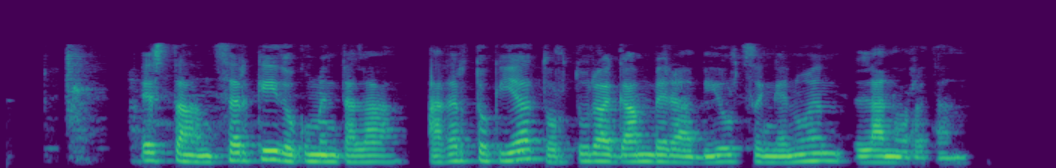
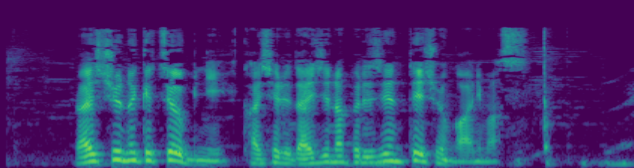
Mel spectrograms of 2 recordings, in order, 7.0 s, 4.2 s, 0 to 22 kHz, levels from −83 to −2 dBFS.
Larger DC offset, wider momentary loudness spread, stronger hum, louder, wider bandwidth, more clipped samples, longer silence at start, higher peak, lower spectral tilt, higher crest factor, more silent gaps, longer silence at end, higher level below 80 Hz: neither; about the same, 13 LU vs 11 LU; neither; about the same, -25 LUFS vs -24 LUFS; second, 8 kHz vs 11.5 kHz; neither; about the same, 0.45 s vs 0.5 s; second, -10 dBFS vs -4 dBFS; first, -5.5 dB/octave vs -4 dB/octave; second, 16 dB vs 22 dB; first, 0.74-0.84 s, 2.73-2.84 s vs none; first, 0.6 s vs 0 s; second, -74 dBFS vs -62 dBFS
